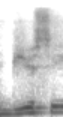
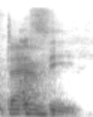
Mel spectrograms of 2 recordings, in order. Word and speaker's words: Bussy: from MasterBrews as Busey. Is that how you say it? No, wrong. It is Bussy.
